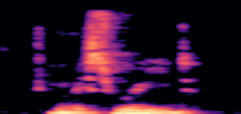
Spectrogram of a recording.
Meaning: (verb) To read wrongly; misconstrue; misinterpret; mistake the sense or significance of; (noun) An instance of reading wrongly
- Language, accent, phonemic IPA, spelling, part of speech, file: English, Southern England, /ˈmɪs.ɹiːd/, misread, verb / noun, LL-Q1860 (eng)-misread.wav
